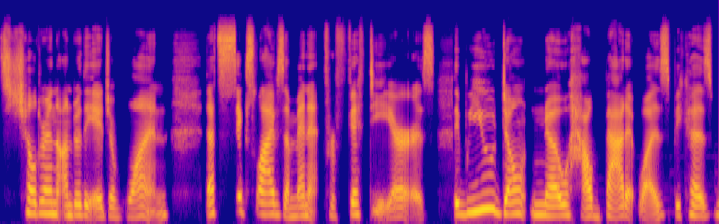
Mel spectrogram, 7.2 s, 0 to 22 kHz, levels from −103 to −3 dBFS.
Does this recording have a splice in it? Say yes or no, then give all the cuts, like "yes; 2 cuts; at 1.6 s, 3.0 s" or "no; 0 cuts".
yes; 1 cut; at 4.5 s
